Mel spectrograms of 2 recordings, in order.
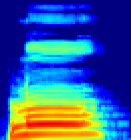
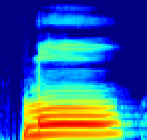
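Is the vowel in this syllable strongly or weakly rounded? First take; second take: strongly; strongly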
